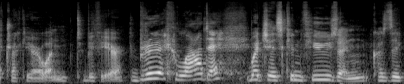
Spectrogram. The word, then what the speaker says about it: Bruichladdich: So Bruichladdich, it's Bruichladdich. Bruichladdich. So you don't go Bruich, it's Bruch.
